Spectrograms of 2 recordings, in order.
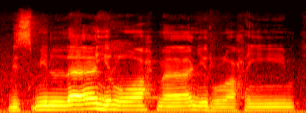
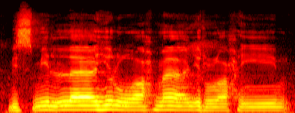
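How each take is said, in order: The two takes are said the same way.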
